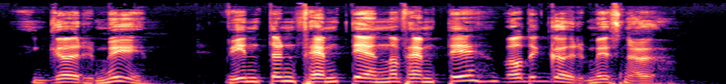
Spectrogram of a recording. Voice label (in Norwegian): gørrmy, Numedalsmål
